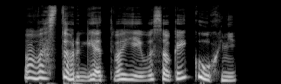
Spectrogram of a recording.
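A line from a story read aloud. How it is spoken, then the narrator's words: Laughing loudly. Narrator (Russian): хохотала Марта, которая больше всех радовалась оживлению в замке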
